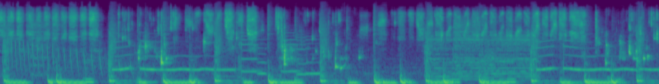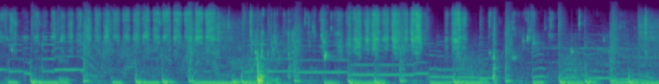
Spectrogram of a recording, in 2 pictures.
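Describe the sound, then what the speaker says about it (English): Folded sandpaper rubs and rasps steadily along carved ridges and grooves of a soapstone sea turtle shell, close and continuous, with music playing underneath. "I'm going to fold that sandpaper up and then also sand those ridges that I made"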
